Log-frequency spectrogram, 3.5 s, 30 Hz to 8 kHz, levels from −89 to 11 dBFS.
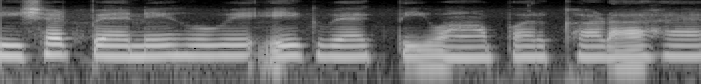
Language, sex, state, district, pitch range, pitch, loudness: Hindi, female, Chhattisgarh, Bastar, 180-200 Hz, 195 Hz, -18 LUFS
